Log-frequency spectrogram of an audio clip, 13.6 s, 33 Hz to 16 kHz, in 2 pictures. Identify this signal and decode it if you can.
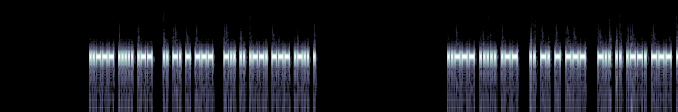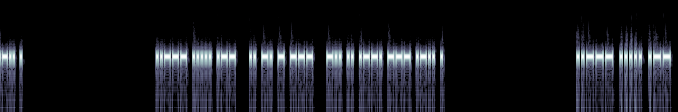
Morse code, heard as a keyed tone, about 66 wpm, 700 Hz. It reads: 25W INTO DIPOLE 25W INTO DIPOLE 25W INTO DIPOLE 25W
